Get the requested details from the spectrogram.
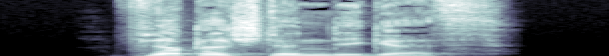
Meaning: strong/mixed nominative/accusative neuter singular of viertelstündig
- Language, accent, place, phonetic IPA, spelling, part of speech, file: German, Germany, Berlin, [ˈfɪʁtl̩ˌʃtʏndɪɡəs], viertelstündiges, adjective, De-viertelstündiges.ogg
